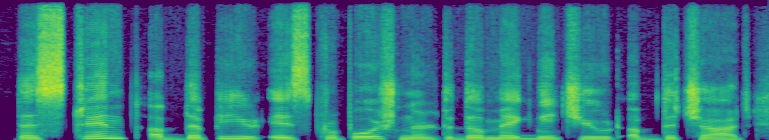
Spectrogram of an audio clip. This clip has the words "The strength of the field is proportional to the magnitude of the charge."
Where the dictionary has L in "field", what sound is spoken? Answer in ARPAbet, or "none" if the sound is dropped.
none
